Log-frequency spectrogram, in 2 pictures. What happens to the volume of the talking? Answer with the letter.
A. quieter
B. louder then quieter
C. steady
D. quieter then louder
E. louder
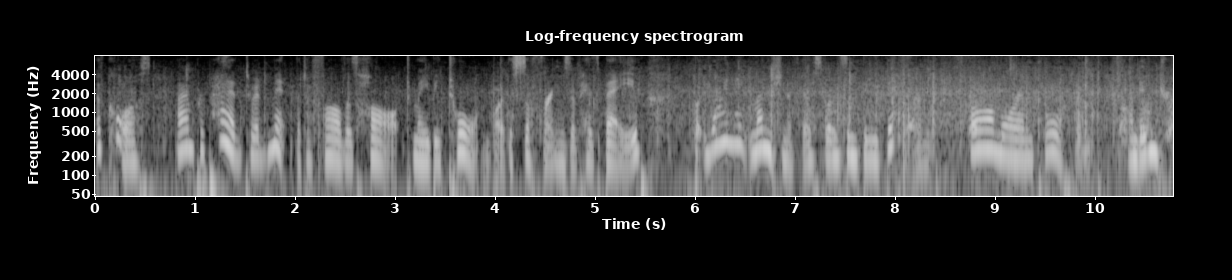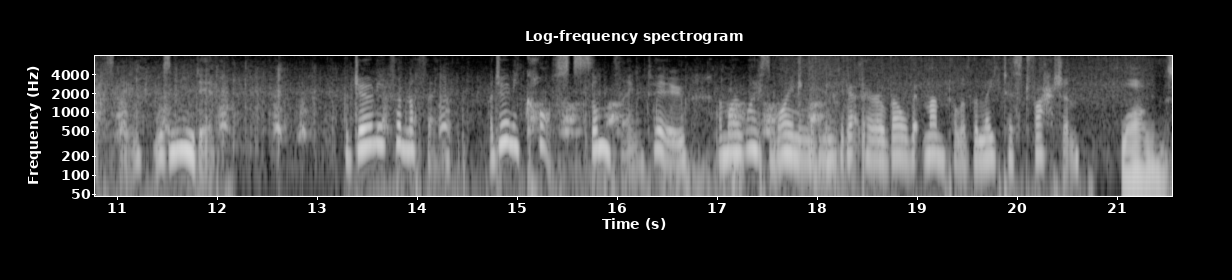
C.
